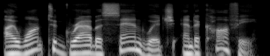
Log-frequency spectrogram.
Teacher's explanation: all shrink down to quick schwa sounds, almost disappearing between the important words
